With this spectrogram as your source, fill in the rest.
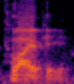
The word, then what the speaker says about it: Calliope: Calliope. Alright. Believe it or not, Posadas Pac-Man pronounced the name the first time right, and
